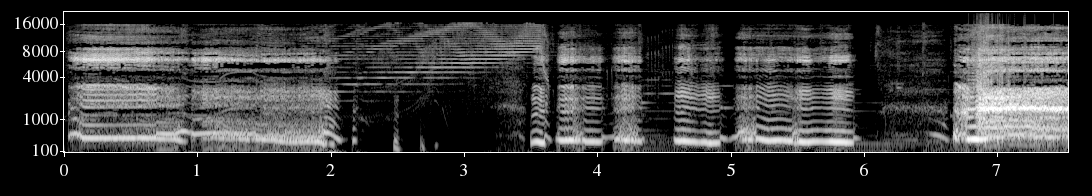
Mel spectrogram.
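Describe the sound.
A person hums a bouncy pop melody in sustained, wavering tones, breaking off briefly midway into short puffs, then resuming in choppy phrases before a final loud, strained note.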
